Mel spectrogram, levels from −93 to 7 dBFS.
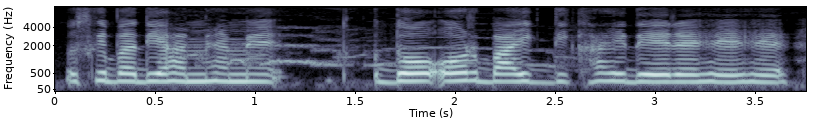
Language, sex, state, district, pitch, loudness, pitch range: Hindi, female, Mizoram, Aizawl, 240 Hz, -15 LUFS, 230-250 Hz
